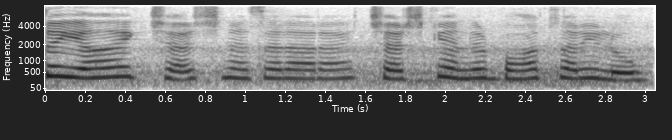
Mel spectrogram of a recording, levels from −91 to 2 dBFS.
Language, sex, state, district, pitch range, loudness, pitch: Hindi, female, Bihar, Gopalganj, 285-320 Hz, -20 LUFS, 300 Hz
